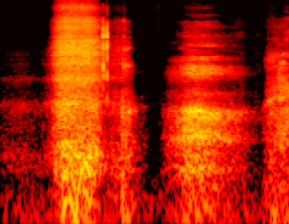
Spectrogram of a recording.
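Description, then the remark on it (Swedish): A person lets out a long, breathy yawn: a strong airy inhale followed by a drawn-out exhale, fairly loud, with no talking around it. “Gäspar.”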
